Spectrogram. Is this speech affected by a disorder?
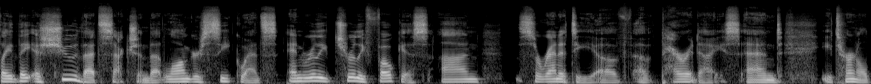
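No.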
